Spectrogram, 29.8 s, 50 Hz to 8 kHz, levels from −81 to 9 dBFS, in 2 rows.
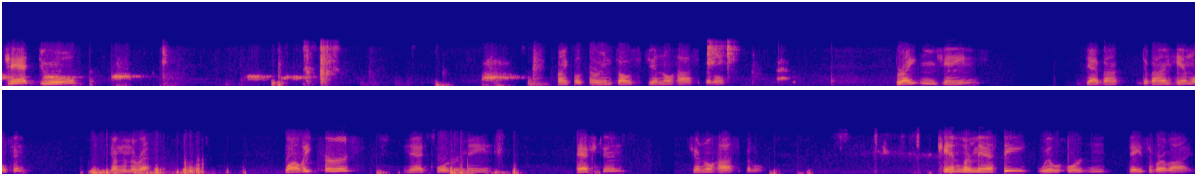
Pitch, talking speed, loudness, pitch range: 160 Hz, 60 wpm, -27 LUFS, 145-205 Hz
